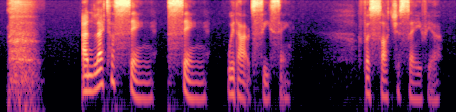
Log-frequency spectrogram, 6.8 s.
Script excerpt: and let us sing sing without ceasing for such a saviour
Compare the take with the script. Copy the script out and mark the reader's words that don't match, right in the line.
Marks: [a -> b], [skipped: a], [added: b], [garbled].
and let us sing sing without ceasing for such a saviour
